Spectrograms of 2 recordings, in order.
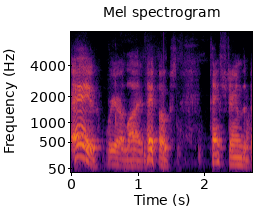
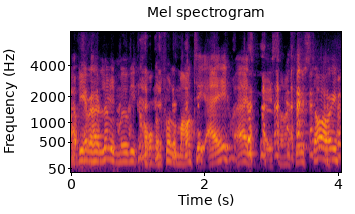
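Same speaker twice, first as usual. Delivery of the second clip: horrible put-on British accent, raised and high; 8 semitones higher, 8 dB louder than usual. Speaker voices a character, in a horrible British accent. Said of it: "that's my horrible British accent".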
